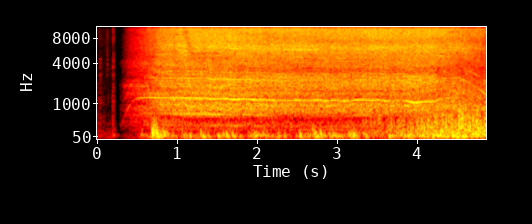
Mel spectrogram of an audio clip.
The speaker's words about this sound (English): As I pull into the parking lot at the Mesa Christmas Tree Farm in Balmoral, owner Mike Fiala is hard at work, chopping the bottom off a line of Christmas trees.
